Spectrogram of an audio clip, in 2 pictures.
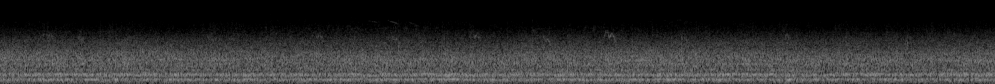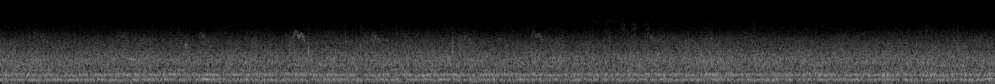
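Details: Busy honeybees streaming in and out of their hive in spring as flowers bloom: a long steady buzzing drone, dense and level, overlaid by occasional faint high-pitched bird chirps.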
